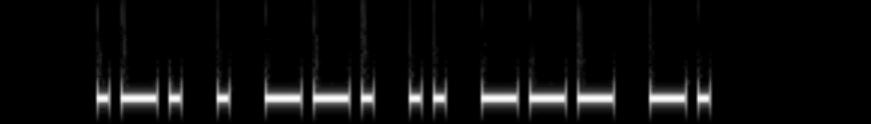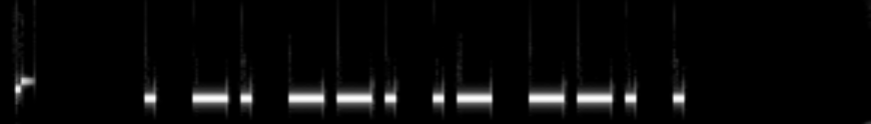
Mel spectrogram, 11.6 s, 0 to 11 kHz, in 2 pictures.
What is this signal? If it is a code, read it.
Morse code, heard as a keyed tone, about 15 wpm, 700 Hz. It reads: REGION ENGAGE
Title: Sentences from Top 1500 Words - New Word Drill - 15wpm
